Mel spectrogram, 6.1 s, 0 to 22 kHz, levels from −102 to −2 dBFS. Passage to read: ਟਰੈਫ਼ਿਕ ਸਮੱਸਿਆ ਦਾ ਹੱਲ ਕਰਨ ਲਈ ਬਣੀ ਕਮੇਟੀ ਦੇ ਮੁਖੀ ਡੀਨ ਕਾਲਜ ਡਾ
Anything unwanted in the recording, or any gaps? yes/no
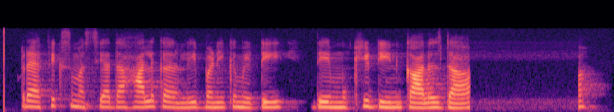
no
